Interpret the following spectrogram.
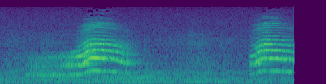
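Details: A male Bengal cat in heat calling for a female: two long, drawn-out yowling meows, the first rising and wavering for over a second, the second shorter and cut off abruptly, in a quiet room.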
